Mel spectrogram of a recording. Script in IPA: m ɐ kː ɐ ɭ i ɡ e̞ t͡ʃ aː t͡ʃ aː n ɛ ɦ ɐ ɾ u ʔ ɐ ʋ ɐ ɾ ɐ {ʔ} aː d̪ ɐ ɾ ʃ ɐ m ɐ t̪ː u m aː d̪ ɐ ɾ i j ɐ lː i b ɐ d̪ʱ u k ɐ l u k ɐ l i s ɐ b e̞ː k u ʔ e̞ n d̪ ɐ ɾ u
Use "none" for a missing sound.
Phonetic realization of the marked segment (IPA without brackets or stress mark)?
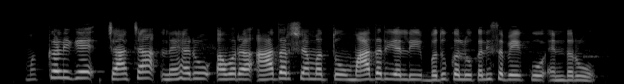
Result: ʔ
